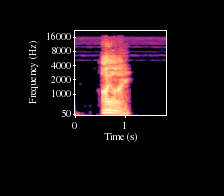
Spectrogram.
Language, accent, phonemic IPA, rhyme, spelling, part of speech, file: English, Australia, /ˈaɪˌaɪ/, -aɪaɪ, aye-aye, noun, En-au-aye-aye.ogg
- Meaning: The lemur Daubentonia madagascariensis, a solitary nocturnal quadruped found in Madagascar and remarkable for their long fingers, sharp nails, and rodent-like incisor teeth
